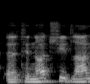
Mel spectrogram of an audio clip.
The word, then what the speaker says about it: Tenochtitlan: Before we get started, is Tenochtitlan. That's how we pronounce that, correct? – Well, actually, nobody knows exactly how it was pronounced, so don't worry about it. And of course, Tenochtitlan is quite good.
